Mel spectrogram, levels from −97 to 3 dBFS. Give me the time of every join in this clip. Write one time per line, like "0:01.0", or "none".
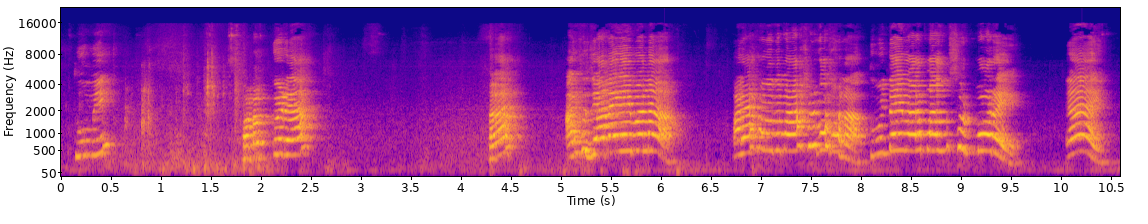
none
